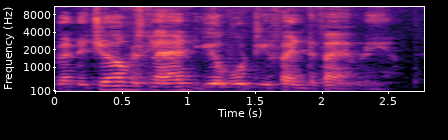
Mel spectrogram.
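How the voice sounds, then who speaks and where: The speaker has an English accent and a moderate pace. Noticeable background noise can be heard. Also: man. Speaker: war veteran. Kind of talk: interview answer.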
